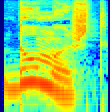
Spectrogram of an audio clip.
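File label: "думышт", Komi, female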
